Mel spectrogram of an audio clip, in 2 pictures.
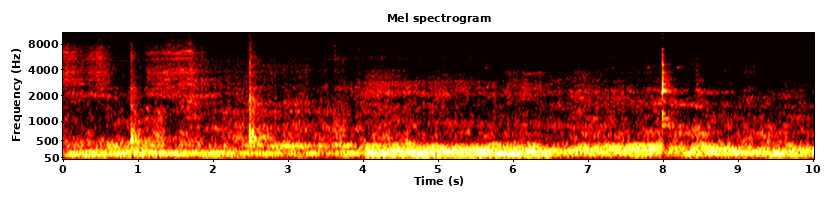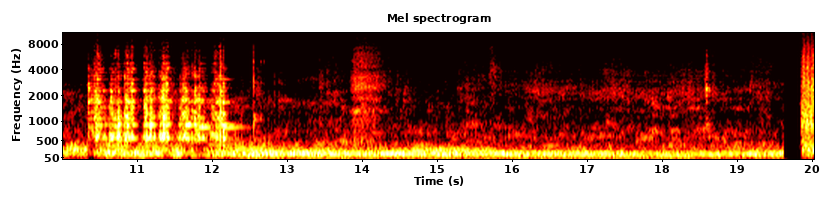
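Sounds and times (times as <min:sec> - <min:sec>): steady low rumble: 0:03.0 - 0:19.6.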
